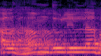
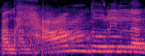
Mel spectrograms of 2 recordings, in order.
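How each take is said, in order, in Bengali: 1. 'h' একটি সহজ, হালকা শ্বাস। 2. 'h' গলায় জোরে চেপে বলা হয়। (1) "আমারটা আলহামদুলিল্লাহ হয়ে যায়" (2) "হুজুর গো মতো আলহামদুলিল্লাহ গলার মধ্যে চাপ দিয়ে আমি হা উচ্চারণ করতে পারবো না"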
